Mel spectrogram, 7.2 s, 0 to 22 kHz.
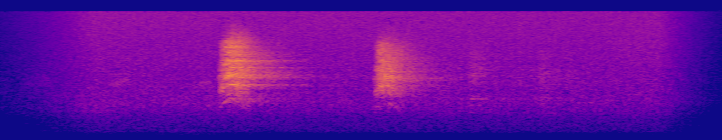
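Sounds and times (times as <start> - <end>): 
grey heron Ardea cinerea: 2.2 - 3.0, 3.8 - 4.3.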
